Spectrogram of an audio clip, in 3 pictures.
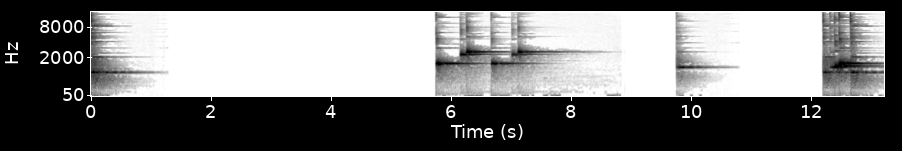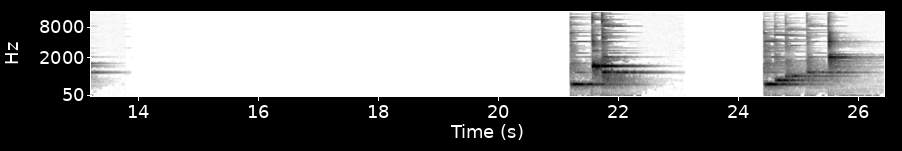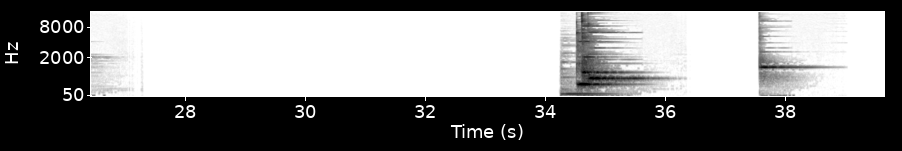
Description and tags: FX Made up mobile phone alerts Samsung iphone CHIMEBOX.L
Samsung or iphone style alert tones, made by converting existing mobile phone tones to midi and then playing with a synth (omnisphere) and changing the odd note.
bong, samsung, mobile, phone, buzz, alert, telephone, iphone, bing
